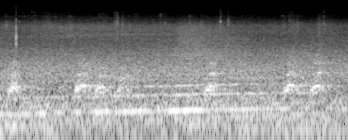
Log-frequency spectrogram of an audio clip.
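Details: A Shiba Inu playing ball at a park dog run gives short, sharp barks at irregular intervals over a low city hum.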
